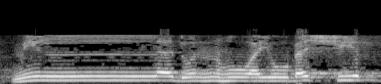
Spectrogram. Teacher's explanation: نأتي بلام من مخرج اللام وبغنة من الأنف · Term: إدغام النون فيهما بغنة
